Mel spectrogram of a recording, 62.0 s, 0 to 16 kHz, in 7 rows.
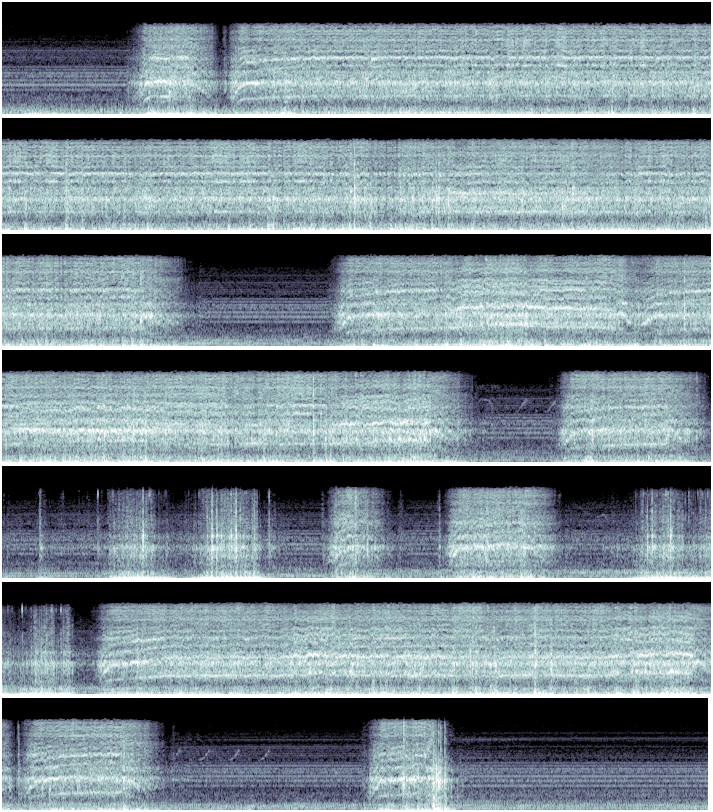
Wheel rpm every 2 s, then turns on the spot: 10, 90, 160, 160, 160, 160, 160, 160, 160, 140, 10, 120, 140, 140, 160, 160, 50, 80, 10, 20, 60, 30, 30, 140, 160, 160, 130, 70, 10, 40, 0.
42-44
